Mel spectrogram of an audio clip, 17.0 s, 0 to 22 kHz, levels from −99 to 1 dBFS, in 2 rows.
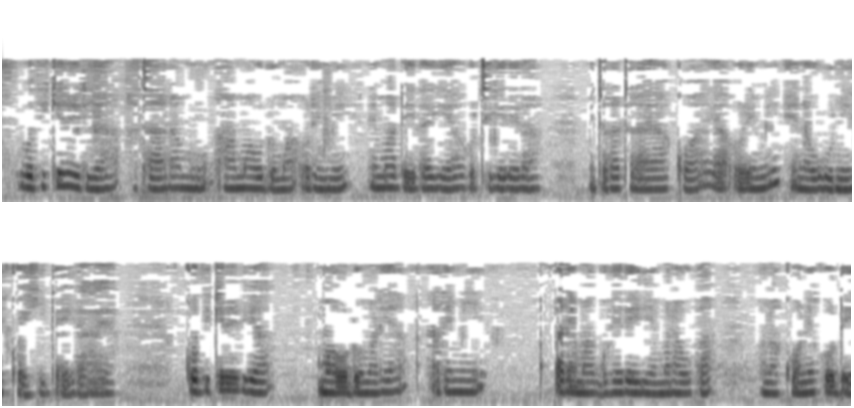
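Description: Speech with heavy damage from likely AAC compression throughout: nothing above 7.7 kHz, and sibilants warble and fizz in a way that fits a 16 kbps bitrate, unlike plain low-pass filtering's clean dullness.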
